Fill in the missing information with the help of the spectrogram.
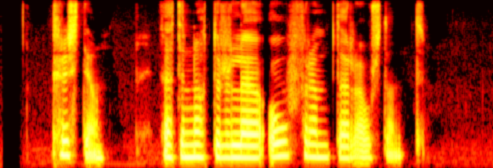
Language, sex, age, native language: Icelandic, female, 20-29, Icelandic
